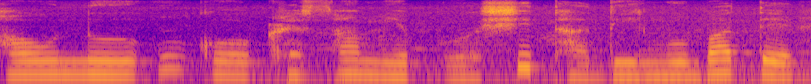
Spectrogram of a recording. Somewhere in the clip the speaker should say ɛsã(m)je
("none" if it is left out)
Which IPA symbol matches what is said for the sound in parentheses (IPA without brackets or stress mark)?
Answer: m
